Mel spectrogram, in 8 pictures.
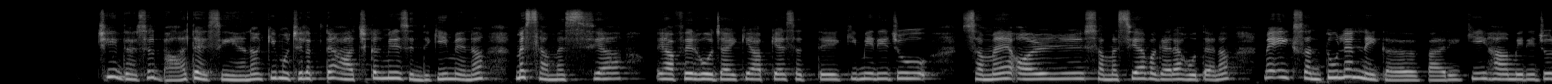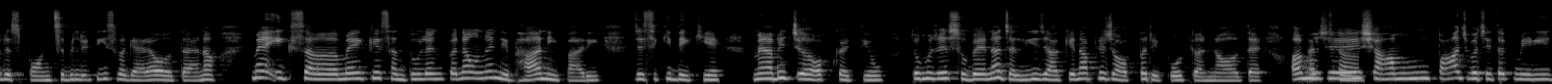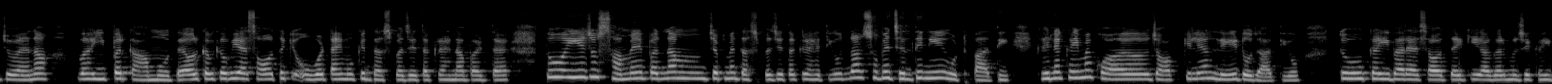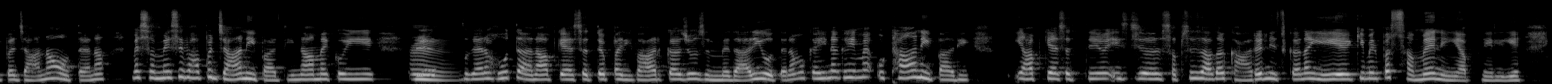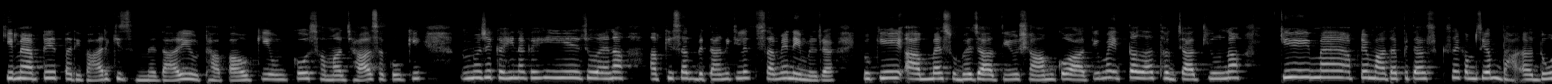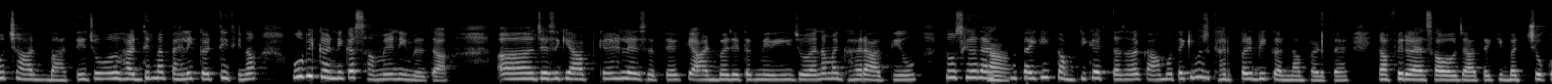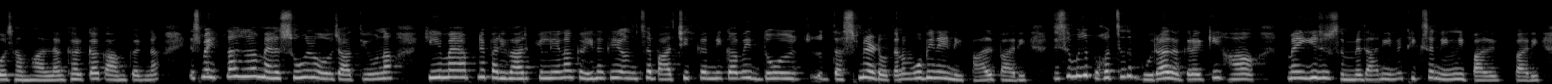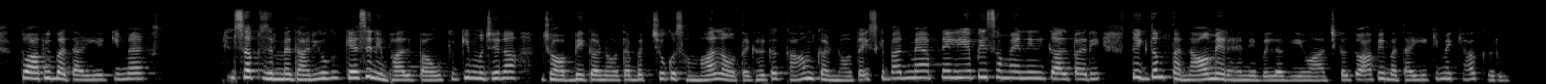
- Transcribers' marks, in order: in English: "रिस्पॉन्सिबिलिटीज़"; in English: "जॉब"; in English: "जॉब"; in English: "रिपोर्ट"; in English: "ओवरटाइम"; in English: "जॉब"; in English: "लेट"; unintelligible speech; tapping; in English: "जॉब"
- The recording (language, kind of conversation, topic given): Hindi, advice, समय और जिम्मेदारी के बीच संतुलन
